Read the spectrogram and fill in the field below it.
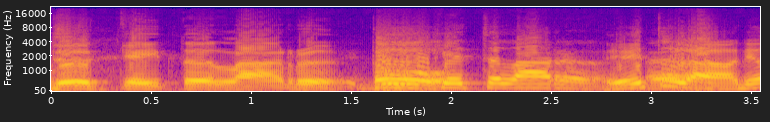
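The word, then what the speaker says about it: De Ketelaere: Coba Koci lu pronounce. De Ketelare.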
